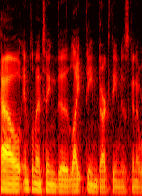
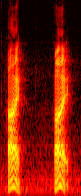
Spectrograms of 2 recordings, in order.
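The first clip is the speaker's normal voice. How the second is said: loud, outright yelling; 3 semitones higher, 7 dB louder than usual. Answering a request to talk louder during an audio check: yelling. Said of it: "I'm yelling now".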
